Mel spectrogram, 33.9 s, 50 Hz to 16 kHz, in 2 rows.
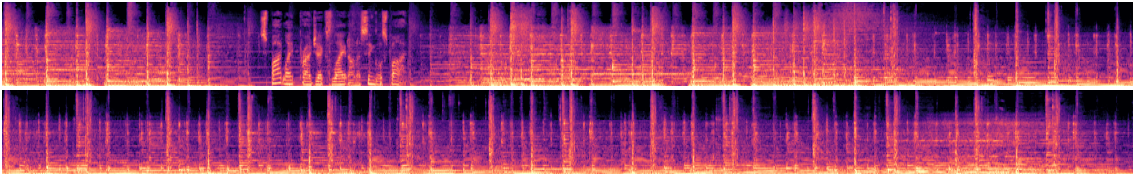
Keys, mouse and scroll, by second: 0.0-2.6 typing, 3.9 w, 4.6-6.8 drag, 9.4 typing, 10.1 click, 13.2-15.2 drag, 18.9-21.2 drag, 25.1-25.7 drag, 28.2 click, 32.2-33.9 drag, 32.5-32.8 typing.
